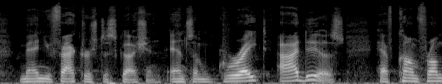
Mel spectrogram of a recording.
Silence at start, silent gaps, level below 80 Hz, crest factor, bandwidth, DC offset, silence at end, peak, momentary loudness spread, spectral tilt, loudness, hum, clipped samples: 0 s; none; -40 dBFS; 18 dB; 16.5 kHz; under 0.1%; 0 s; -4 dBFS; 11 LU; -5.5 dB/octave; -22 LUFS; none; under 0.1%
